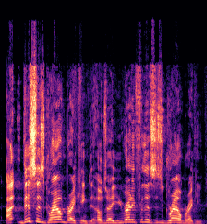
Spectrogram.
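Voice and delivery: usual speaking voice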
